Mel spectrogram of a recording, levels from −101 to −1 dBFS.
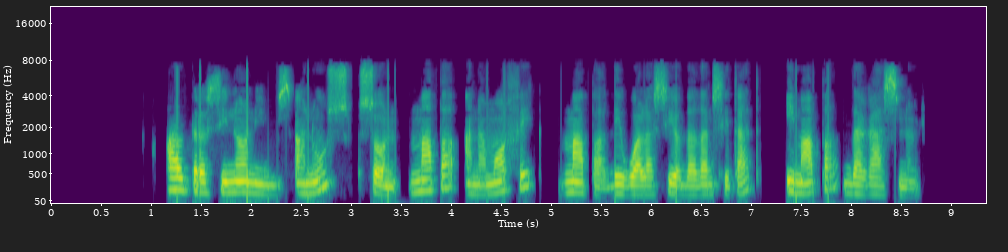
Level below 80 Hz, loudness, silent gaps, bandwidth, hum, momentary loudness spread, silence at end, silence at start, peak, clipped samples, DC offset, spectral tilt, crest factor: -56 dBFS; -19 LUFS; 3.02-3.07 s, 4.08-4.13 s, 4.90-5.07 s, 7.10-7.35 s; 7.8 kHz; none; 9 LU; 0.7 s; 1.15 s; -2 dBFS; under 0.1%; under 0.1%; -5 dB/octave; 18 dB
